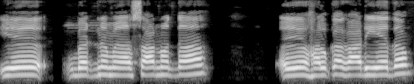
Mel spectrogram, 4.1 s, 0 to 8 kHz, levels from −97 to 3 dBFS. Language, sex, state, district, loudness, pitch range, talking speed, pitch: Hindi, male, Bihar, Darbhanga, -12 LUFS, 220-235 Hz, 160 wpm, 230 Hz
